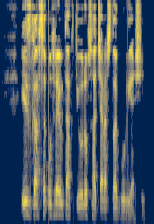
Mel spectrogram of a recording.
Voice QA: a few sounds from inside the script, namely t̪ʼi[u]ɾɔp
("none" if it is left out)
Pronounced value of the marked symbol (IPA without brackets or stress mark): u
